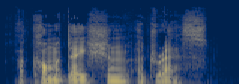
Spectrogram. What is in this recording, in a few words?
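"accommodation address", British English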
